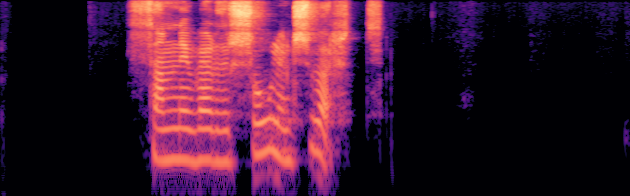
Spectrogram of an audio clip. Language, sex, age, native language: Icelandic, female, 8, Icelandic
